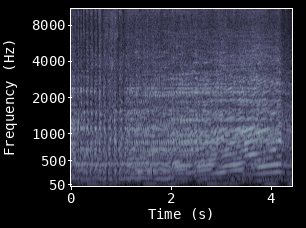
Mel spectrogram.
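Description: A small two-stroke Trabant car engine revs up and accelerates, its buzzing, rattly note climbing in pitch through several gear-like surges before cutting off abruptly near the end.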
